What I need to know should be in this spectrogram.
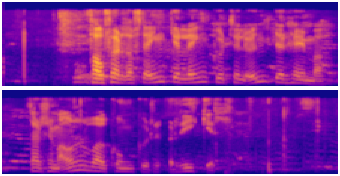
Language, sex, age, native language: Icelandic, male, 14, Icelandic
